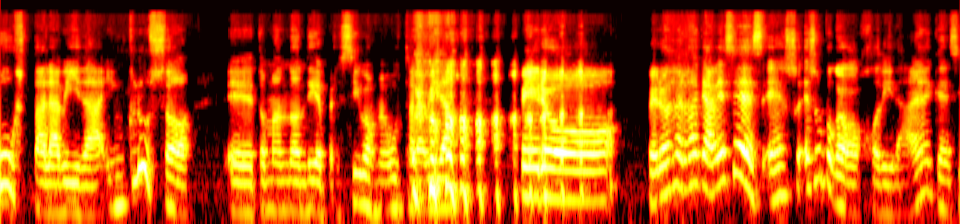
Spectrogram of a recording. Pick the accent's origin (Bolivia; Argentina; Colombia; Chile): Argentina; now in Spain; En mi país era mermelada, no era nocilla. Creo que no sabíamos lo que era la nocilla, evidentemente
